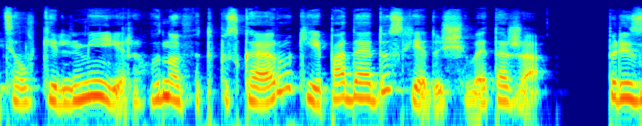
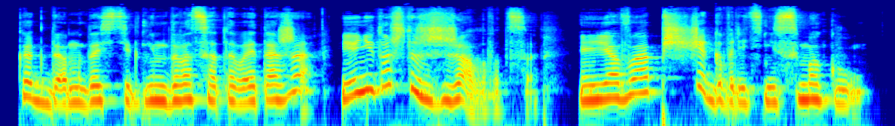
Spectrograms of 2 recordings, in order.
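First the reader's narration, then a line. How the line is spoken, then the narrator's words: Hissed. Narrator (Russian): прошипел я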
